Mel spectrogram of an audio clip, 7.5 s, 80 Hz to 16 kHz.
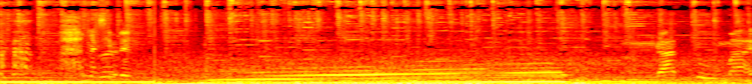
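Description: Engine of a car in a street drag race, Mercedes-AMG A45 against Corvette C8, revs loudly and rises steadily in pitch for several seconds before dropping back, with people talking over it throughout.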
